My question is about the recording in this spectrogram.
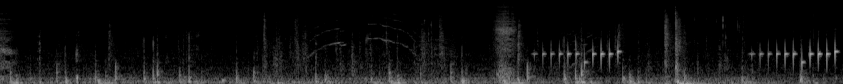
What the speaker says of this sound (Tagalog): Oh, may tumatawag.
